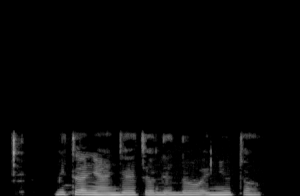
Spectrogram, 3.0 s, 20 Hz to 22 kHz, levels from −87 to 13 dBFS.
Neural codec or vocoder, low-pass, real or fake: none; 7.2 kHz; real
